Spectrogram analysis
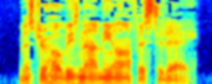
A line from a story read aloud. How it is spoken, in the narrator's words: Tony said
